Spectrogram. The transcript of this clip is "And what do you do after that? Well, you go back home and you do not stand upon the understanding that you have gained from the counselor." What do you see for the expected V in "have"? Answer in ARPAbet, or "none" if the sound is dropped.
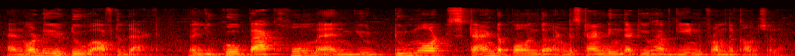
V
